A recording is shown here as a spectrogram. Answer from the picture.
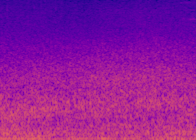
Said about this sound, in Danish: Så kommer der lige over en lastbil her. Hold da kæft.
